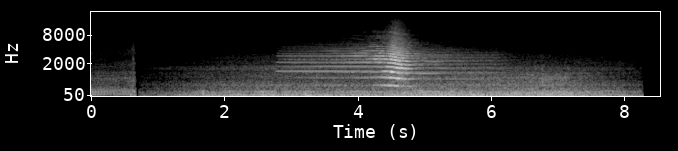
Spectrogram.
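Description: Logo-intro sound effect: a low rumble swells, and a horn-like chord sounds and drops in pitch as it sweeps past about four and a half seconds in, like a passing train horn, before the rumble fades away.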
